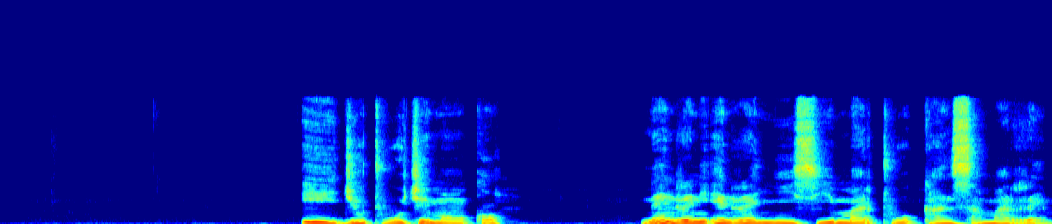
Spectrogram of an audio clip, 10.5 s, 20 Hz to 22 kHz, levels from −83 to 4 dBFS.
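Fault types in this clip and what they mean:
No faults detected.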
